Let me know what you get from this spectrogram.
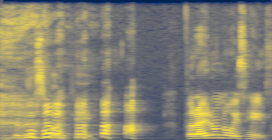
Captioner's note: laughing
